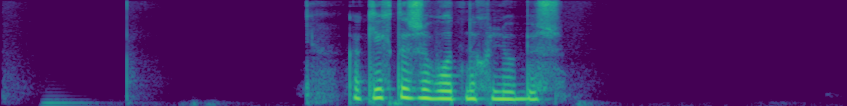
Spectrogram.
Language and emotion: Russian, neutral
